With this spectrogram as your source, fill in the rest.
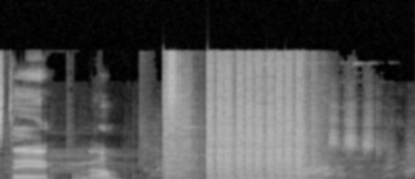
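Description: A gun clanks as it is swapped and readied.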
